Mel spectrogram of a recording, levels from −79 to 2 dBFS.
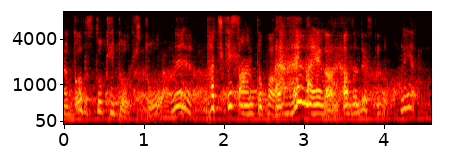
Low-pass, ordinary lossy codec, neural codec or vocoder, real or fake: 7.2 kHz; none; codec, 16 kHz, 4.8 kbps, FACodec; fake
